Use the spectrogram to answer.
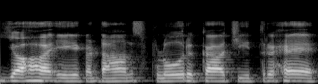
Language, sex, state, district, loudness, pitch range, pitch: Hindi, male, Jharkhand, Deoghar, -19 LUFS, 150-155 Hz, 150 Hz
